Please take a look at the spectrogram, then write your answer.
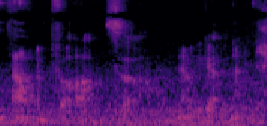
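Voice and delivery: quick whisper to herself; whispered aside. Real, not acted. She whispers the new count to herself mid-song.

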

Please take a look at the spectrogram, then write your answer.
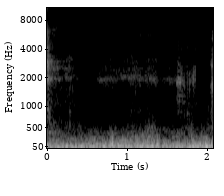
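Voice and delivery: long heavy sigh out; deep sigh. Real, not acted. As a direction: sigh like you're worn out.

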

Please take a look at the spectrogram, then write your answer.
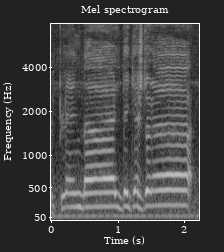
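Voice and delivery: high, stretched warning holler; long mock-frantic shout; drawn-out yell. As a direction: yell to clear the road. Yells at oncoming truck in game.

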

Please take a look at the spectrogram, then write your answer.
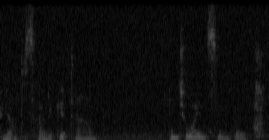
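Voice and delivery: soft unvoiced whisper to viewers; hushed aside. Real, not acted. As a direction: keep it hushed so she stays calm. Whispering beside calm dog.

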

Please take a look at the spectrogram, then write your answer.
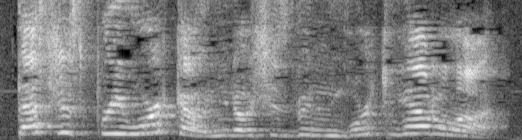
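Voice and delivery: usual speaking voice

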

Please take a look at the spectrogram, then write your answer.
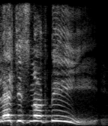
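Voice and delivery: high, drawn-out mimicked insistence; insistent mock proclamation. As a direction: raise it high and stretch it out like a stern rule. Mimics how others insist on it.

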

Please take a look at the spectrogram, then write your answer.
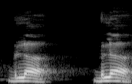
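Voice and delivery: ब्ला in one glide, bluh; ब्ला, British blur. Shown as a demonstration. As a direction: say ब्ला as one quick syllable. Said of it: "ब्ला नहीं".

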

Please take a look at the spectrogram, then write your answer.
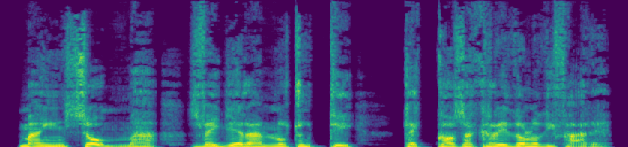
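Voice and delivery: high-pitched scandalised protest; indignant. A narrator's reading. Matron complaining the shouting will wake everyone, indignant. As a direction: fuss crossly, voice climbing high.

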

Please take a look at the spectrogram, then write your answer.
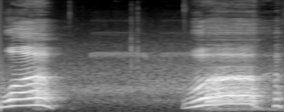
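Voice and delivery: loud, high "whoa"; startled shouts. Real, not acted. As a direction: yelp it out in alarm. Shock at play in game.

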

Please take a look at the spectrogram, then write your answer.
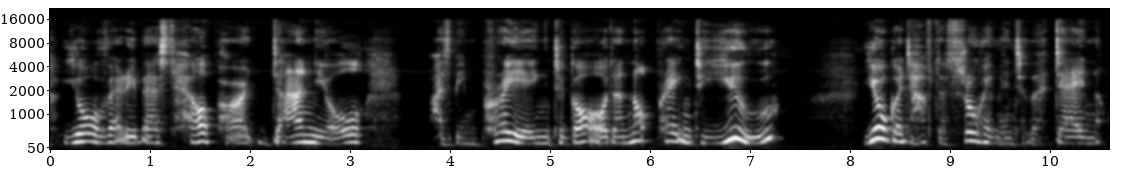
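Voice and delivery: loud, fawning courtiers tattling to the king; butter up the king, then spill the news; flattering helpers. Acted. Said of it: "they said".

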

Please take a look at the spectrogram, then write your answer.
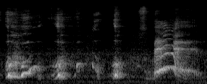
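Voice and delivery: very high squeaky "who's mad"; mocking squeak. Mocking the angry girl in a very high squeak. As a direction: squeak it out in disbelief.

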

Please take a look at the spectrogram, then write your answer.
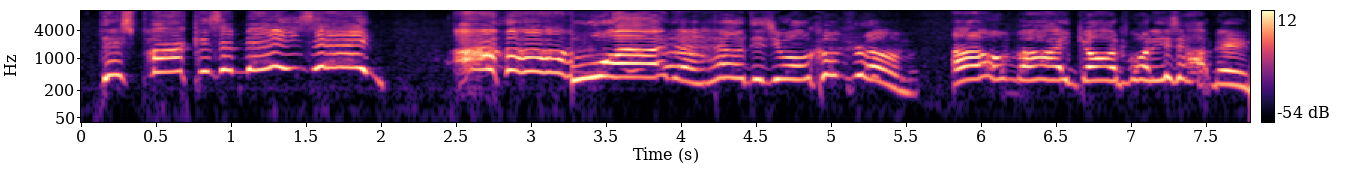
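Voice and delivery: loud, high, drawn-out exclamation; overwhelmed, stretching the words out high; awestruck excitement. Real, not acted. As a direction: cry out slowly in sheer amazement. Overwhelmed by the park.

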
